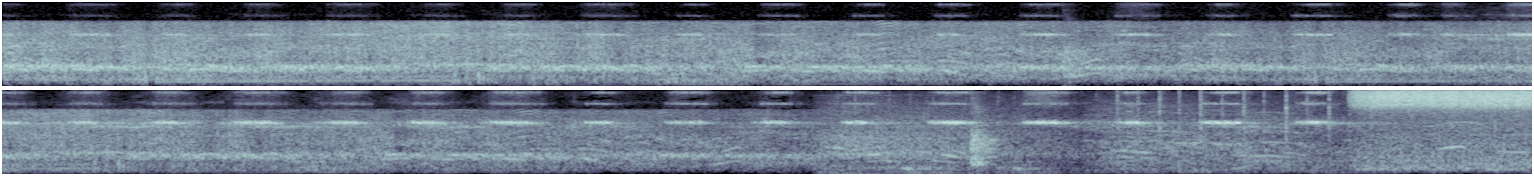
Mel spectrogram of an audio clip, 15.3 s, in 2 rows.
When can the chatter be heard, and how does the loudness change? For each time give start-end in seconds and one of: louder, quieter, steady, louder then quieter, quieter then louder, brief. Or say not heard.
0.0-15.2 quieter.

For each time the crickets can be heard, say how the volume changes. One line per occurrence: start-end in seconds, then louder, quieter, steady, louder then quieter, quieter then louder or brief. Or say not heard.
0.2-15.2 louder.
